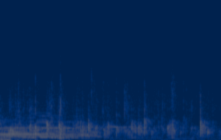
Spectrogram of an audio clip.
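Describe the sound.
A crowd applauds in a steady wash of clapping that fills the whole moment, with a voice speaking faintly over the applause.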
